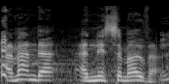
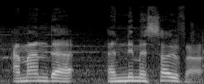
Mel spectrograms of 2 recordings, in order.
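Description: First: The surname goes a-ni-si-mo-va, with s before m. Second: The surname goes a-ni-mi-so-va, with m before s. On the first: The speaker calls it right. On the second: The speaker calls it wrong.

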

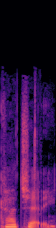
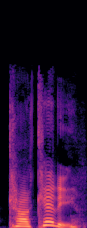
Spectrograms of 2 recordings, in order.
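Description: First: The middle consonant is a soft CH sound. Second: The middle consonant is a hard K sound. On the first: The speaker calls it wrong. "not Carchetti" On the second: The speaker calls it right. "you say Carchetti"

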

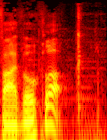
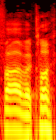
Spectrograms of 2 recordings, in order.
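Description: First: The o of o'clock is full, like 'oh'. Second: The o of o'clock is short and reduced. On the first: "he goes 5 o'clock. He says the O. Like it's an Irish name" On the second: "He doesn't say 5 o'clock"

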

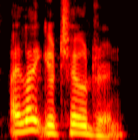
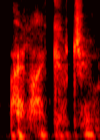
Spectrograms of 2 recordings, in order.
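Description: First: It is said in a normal voice. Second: It is said in a whisper.

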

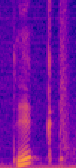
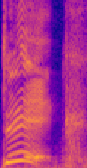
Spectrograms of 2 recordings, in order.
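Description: First: It is said hesitantly, with low energy. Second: It is said loudly, with high energy.

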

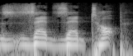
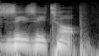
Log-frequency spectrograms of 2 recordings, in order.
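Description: First: The letters are said as 'zed zed'. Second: The letters are said as 'zee zee'. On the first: The speaker calls it wrong. "it's not ZZ Top" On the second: The speaker calls it right. "it's ZZ Top"

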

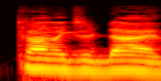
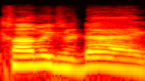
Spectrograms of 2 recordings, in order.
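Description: First: It sounds upset and disappointed. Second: It sounds gleeful and smug.

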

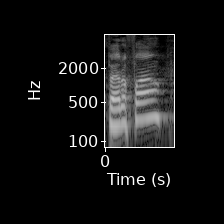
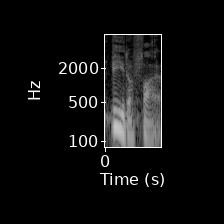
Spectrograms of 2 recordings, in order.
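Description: First: It is said with the American pronunciation. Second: It is said with a non-American pronunciation. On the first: The speaker calls it wrong. "how everyone pronounces them in America ... people always say that it's pedophile" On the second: The speaker calls it right. "It's fucking pedophile"

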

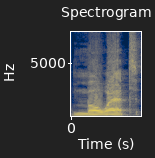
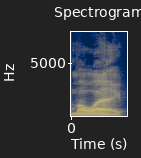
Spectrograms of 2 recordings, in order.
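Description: First: The word ends with an audible t sound. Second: The word ends in a vowel, without t. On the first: The speaker calls it right. "Also, Moet" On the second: The speaker calls it wrong. "It's not Moe"

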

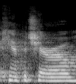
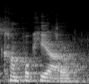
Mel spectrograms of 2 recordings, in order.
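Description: First: The name is said the American way. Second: The name is said the Italian way.

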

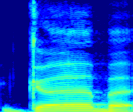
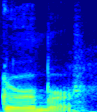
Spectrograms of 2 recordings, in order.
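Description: First: The name is said in an Australian accent. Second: The name is said in an American accent. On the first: The speaker calls it wrong. "this Aussie accent, it was like Gerber" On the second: The speaker calls it right. "Gerber's a great name to say with the American accent"

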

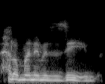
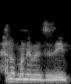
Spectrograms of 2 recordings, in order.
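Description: First: It is said at a normal speed. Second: It is said very fast, like sped-up speech.

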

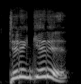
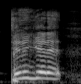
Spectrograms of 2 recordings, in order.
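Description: First: It is spoken at a normal volume. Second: It is yelled loudly. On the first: "there's a lot of exclamation points in this, so I'm going to read it like that" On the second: "I could just yell"

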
